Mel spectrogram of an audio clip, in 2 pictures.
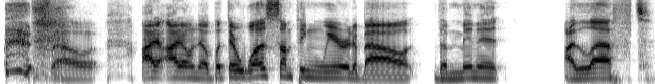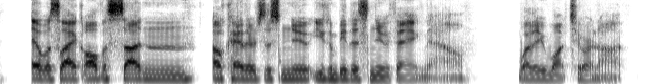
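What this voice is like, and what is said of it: Southern Ohio twang. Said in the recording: “twang and my voice and they'll think it's a Texas accent when it's actually a Southern Ohio accent”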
